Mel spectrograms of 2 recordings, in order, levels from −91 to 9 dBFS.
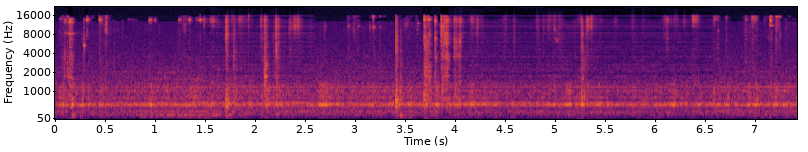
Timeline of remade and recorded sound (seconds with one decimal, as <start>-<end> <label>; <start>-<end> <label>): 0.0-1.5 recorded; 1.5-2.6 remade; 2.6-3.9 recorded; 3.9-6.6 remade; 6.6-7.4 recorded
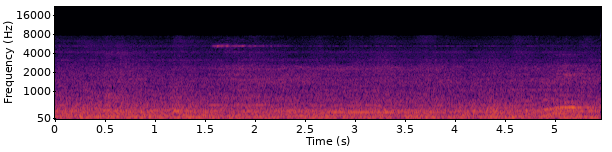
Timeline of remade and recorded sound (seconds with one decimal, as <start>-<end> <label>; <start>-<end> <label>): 0.0-1.5 recorded; 1.5-4.8 remade; 4.8-5.5 recorded

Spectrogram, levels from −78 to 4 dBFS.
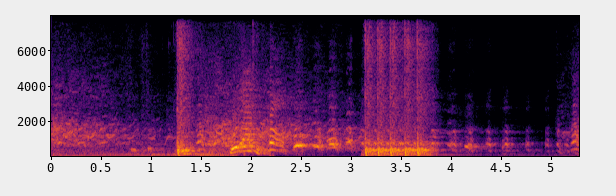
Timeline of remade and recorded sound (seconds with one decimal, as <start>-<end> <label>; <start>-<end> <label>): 0.0-3.5 recorded; 3.5-4.5 remade; 4.5-5.3 recorded

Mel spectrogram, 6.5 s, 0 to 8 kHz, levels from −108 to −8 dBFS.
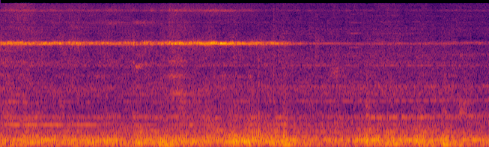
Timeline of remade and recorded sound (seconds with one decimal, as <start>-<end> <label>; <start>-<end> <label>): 0.0-3.6 remade; 3.6-6.1 recorded; 6.1-6.5 remade

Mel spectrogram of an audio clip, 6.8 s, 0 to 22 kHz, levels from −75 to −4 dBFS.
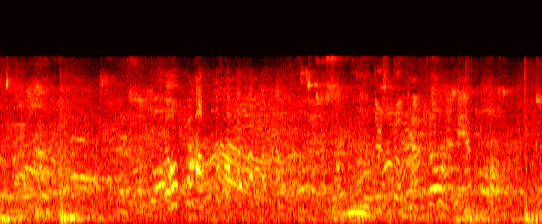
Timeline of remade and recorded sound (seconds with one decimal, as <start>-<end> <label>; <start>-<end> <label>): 0.0-2.6 remade; 2.6-5.2 recorded; 5.2-6.8 remade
